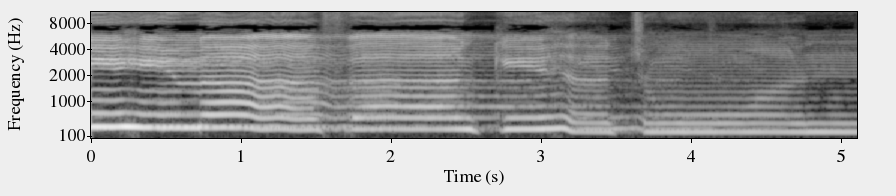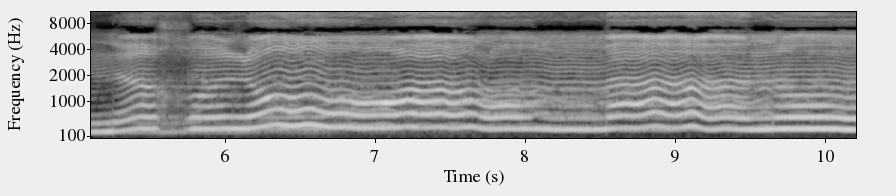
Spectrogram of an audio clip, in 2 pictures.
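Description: A boy's voice in chanted, melodic Quran recitation through a microphone. He holds long notes ornamented with wavering runs. His pitch dips lower a few seconds in, then climbs back with quicker ornaments, with brief breaths between phrases.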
